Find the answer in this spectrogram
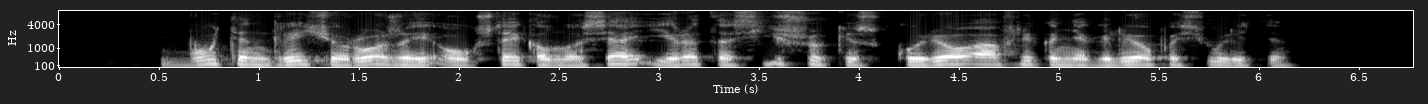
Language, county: Lithuanian, Kaunas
